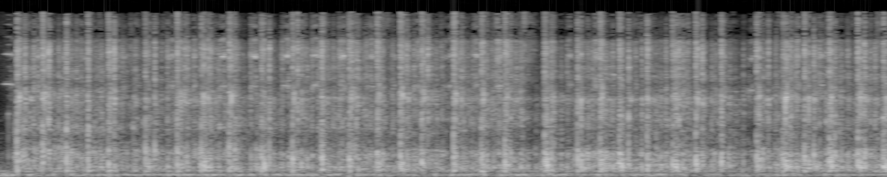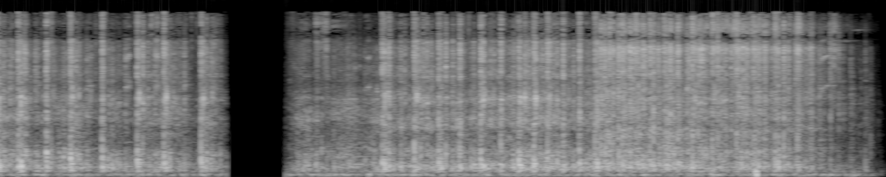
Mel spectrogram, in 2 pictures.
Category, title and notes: Sound effects > Objects / House appliances
A corn popper push toy. Recorded at Goodwill.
